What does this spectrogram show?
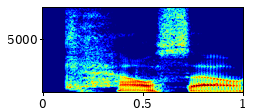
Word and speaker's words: kau: gives me pressure for cows. Cows is a plucking arm. It sounds like the animal cow, but it's spelled K A U instead of C O W.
